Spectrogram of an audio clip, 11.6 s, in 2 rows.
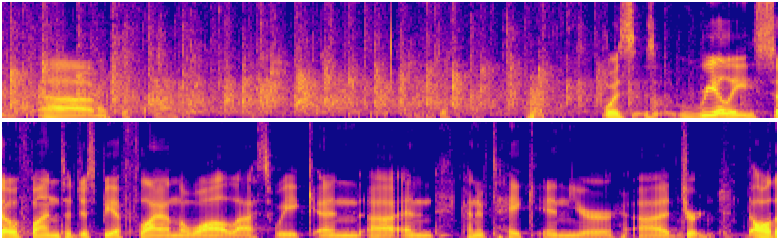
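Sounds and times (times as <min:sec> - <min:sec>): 
audience applause: 0:00.0 - 0:05.8
speech: 0:00.3 - 0:01.5, 0:03.3 - 0:11.6.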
